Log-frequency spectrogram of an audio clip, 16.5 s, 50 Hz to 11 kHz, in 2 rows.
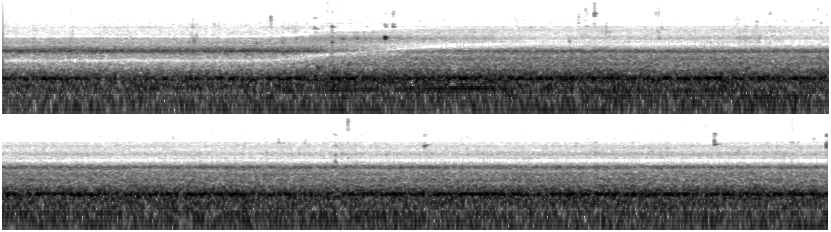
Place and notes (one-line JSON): {"title": "at the edge, mariborski otok, river drava - glass bowl", "date": "2014-05-09 19:03:00", "latitude": "46.57", "longitude": "15.61", "altitude": "260", "timezone": "Europe/Ljubljana"}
